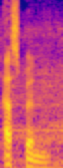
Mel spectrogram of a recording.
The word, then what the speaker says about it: ESPN: For those of you who don't, yes, it's spelled ESPN, pronounced Espen.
